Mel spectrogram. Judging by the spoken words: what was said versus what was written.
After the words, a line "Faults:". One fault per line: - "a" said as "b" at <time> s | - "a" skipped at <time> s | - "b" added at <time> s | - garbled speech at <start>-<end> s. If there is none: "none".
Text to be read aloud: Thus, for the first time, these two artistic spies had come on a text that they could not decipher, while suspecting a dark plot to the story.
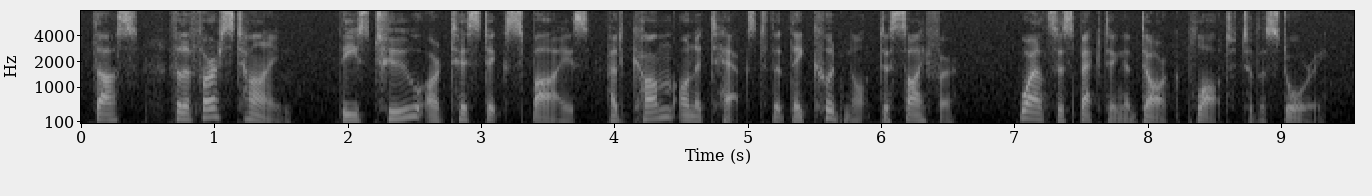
Thus, for the first time, these two artistic spies had come on a text that they could not decipher, while suspecting a dark plot to the story.
Faults:
none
